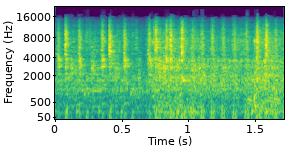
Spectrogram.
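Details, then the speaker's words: 15 HP Harbor Freight Predator engine newly swapped onto a Frontier OS27 sawmill, replacing a 13 HP Briggs & Stratton, pull-started without battery on first test run: quick even single-cylinder putter settling into a steady idle; running normally. "predator. Just like a predator engine start."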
